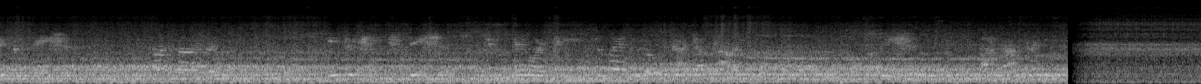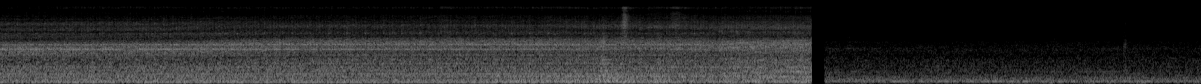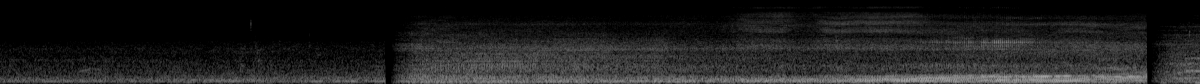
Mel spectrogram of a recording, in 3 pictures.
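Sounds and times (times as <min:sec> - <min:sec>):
train rumbling: 0:00.0 - 0:20.2, 0:20.8 - 0:36.0.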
